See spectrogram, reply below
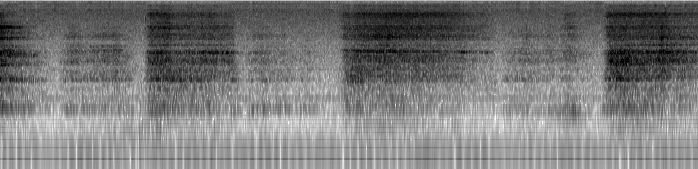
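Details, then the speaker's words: Noisy, effortful breaths with harsh inspiratory sounds, about three cycles in seven seconds, from a patient in respiratory distress in a paramedic teaching video. Shows increased work of breathing with accessory muscle use against increased airway resistance. "overcoming The increased resistance within the airway is accomplished with accessory muscle use and an increased rate or work of breathing here you can see a patient in respiratory distress"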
